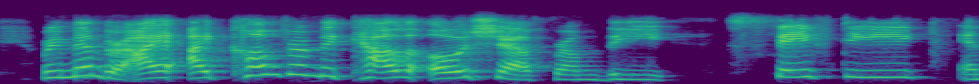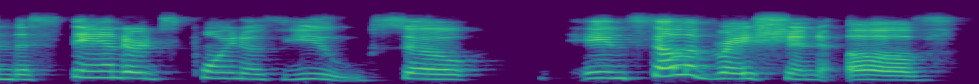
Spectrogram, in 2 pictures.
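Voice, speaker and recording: Against a quiet background, a woman with a non-native accent talks at a very slow pace and a high pitch, with very wide pitch swings. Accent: foreign accent in English. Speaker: workplace safety trainer. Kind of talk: webinar presentation. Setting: online webinar.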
